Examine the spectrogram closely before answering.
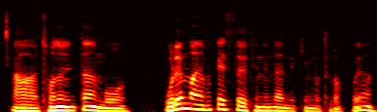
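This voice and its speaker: In a very clean recording with a silent background, a man with a fairly low voice and a dark, mellow tone talks at a fairly quick pace with lively intonation, the sound dry and close with no echo. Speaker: podcast co-host. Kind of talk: casual chat.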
